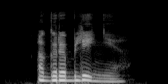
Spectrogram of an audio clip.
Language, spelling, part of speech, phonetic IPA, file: Russian, ограбление, noun, [ɐɡrɐˈblʲenʲɪje], Ru-ограбление.ogg
- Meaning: robbery (act or practice of robbing)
